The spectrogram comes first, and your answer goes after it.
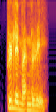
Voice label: "preliminary", Indian; Dictionary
